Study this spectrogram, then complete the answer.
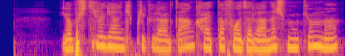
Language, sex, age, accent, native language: Uzbek, female, 18-24, Navoiy, Uzbek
